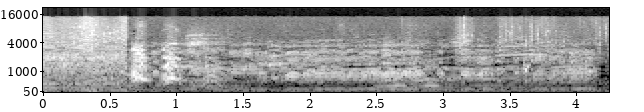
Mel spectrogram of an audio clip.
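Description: Farmyard poultry calling: two loud calls close together just before a second in, then quieter, wavering calls.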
